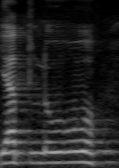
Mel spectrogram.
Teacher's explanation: واو مدہ ہے، تھوڑا کھینچیں گے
